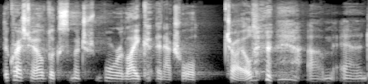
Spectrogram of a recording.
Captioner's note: chuckles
